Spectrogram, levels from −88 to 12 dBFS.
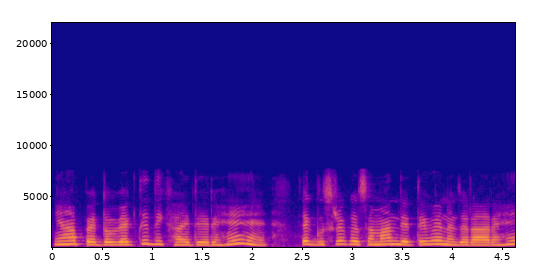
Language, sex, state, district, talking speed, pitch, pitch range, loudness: Hindi, female, Jharkhand, Garhwa, 220 wpm, 290 Hz, 265-320 Hz, -15 LUFS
